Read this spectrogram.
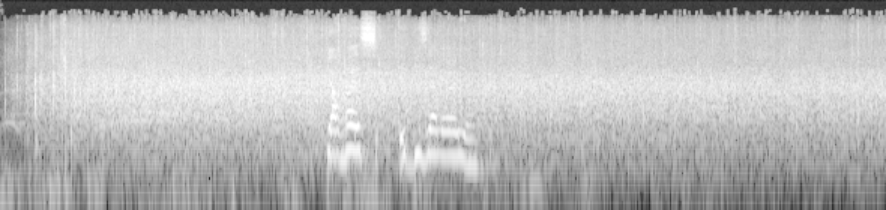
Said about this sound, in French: Et je sais que ces applaudissements vont lui aller droit au cœur.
